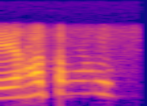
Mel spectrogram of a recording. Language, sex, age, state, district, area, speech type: Assamese, female, 30-45, Assam, Darrang, rural, conversation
